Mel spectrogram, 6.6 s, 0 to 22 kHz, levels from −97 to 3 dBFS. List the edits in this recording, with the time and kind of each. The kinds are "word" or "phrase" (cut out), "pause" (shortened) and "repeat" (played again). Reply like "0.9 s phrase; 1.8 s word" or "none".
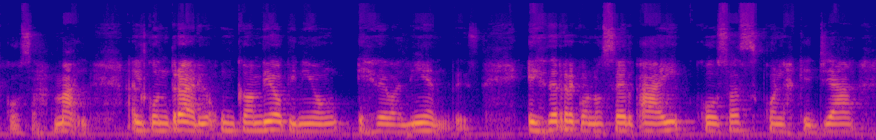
4.7 s word

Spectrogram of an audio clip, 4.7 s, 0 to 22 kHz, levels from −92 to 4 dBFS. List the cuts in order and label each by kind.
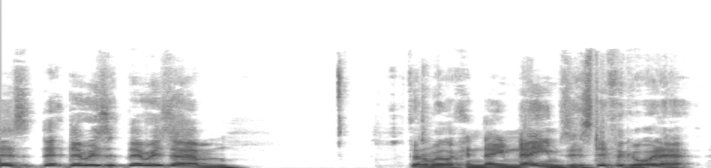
none

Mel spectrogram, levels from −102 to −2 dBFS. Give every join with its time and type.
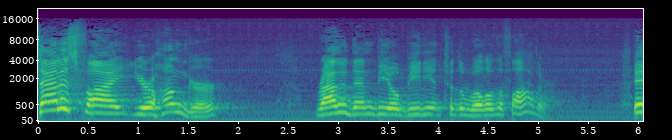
none

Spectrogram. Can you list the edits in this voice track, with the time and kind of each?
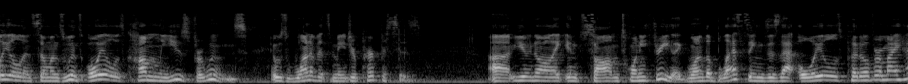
5.1 s word

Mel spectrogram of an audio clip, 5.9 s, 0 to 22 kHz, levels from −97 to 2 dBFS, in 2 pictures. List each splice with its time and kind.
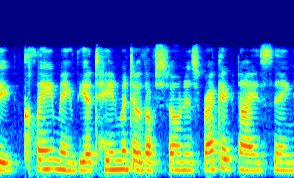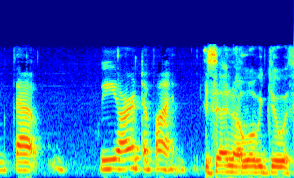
1.6 s word

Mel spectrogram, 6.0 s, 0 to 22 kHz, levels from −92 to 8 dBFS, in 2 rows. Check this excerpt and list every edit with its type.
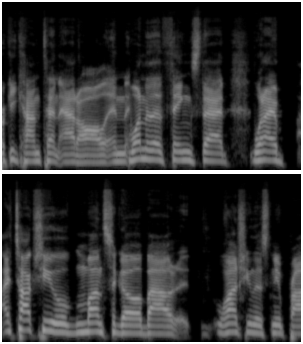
1.3 s word; 2.5 s word; 2.8 s pause

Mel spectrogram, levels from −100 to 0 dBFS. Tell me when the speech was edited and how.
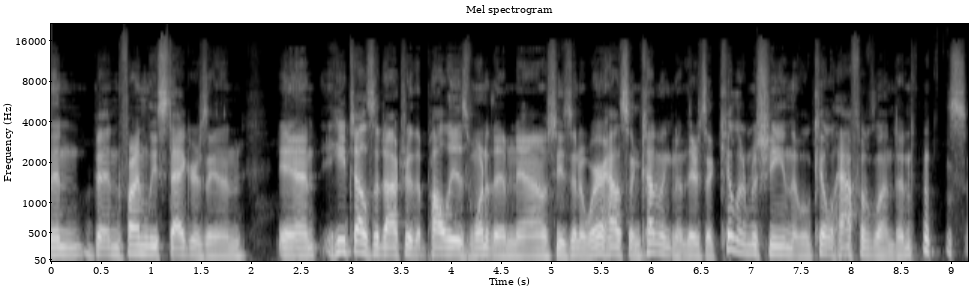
2.0 s pause; 6.2 s word

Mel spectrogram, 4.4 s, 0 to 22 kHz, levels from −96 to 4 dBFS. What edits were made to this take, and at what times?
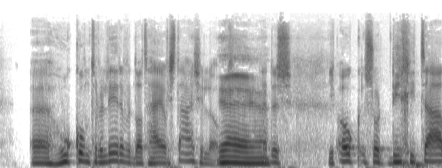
1.3 s word; 1.7 s word; 3.4 s word

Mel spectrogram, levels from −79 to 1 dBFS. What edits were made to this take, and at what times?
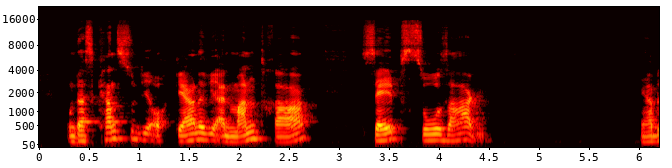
none

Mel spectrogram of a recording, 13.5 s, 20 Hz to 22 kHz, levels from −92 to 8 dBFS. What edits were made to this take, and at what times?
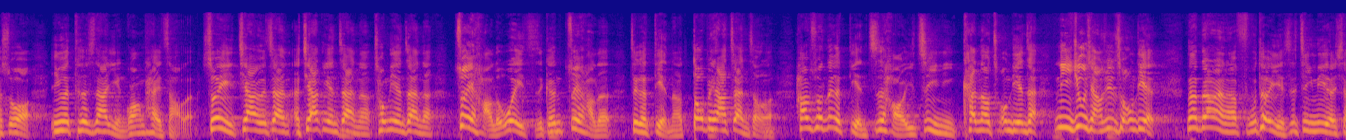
2.0 s pause

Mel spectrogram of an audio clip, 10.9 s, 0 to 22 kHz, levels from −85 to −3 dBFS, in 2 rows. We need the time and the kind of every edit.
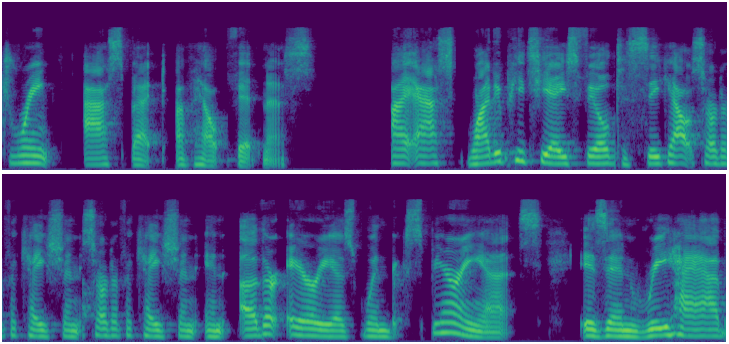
1.7 s word; 3.4 s word; 4.6 s word; 6.0 s repeat; 8.4 s word

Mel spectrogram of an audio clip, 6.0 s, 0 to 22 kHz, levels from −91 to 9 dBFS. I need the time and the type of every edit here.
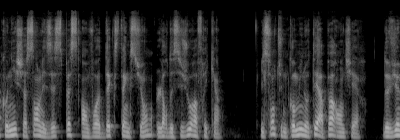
none

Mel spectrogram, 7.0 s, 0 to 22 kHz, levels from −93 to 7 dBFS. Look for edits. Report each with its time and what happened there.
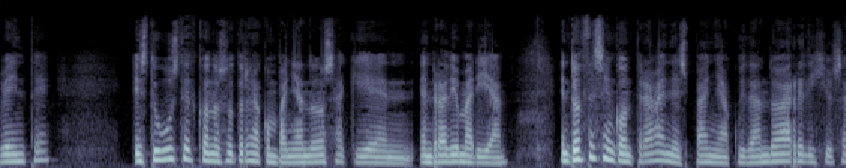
4.6 s pause

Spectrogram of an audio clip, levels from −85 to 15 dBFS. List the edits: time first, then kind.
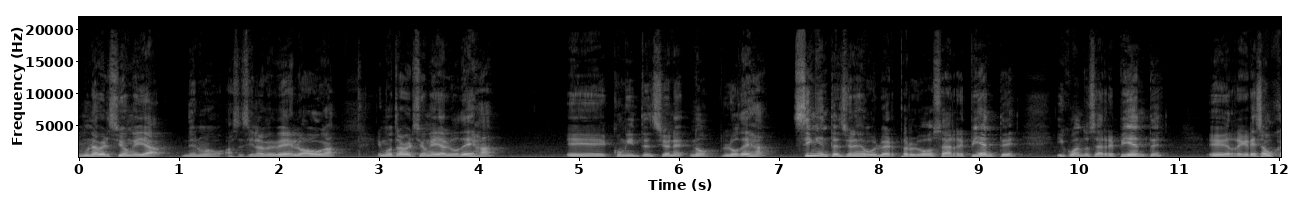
none

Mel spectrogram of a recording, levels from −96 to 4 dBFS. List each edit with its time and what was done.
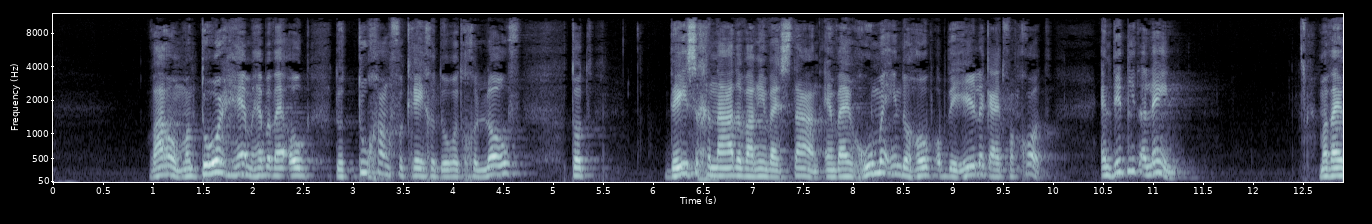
none

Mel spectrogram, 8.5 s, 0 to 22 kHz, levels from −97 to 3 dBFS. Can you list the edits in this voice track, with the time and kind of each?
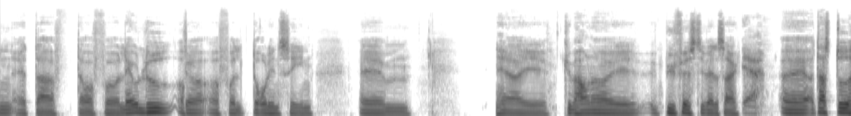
1.9 s phrase; 5.0 s phrase; 5.6 s pause; 7.2 s phrase

